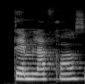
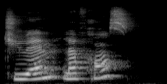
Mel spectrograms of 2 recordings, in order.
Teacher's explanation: instead of saying tu, when the next word starts with a vowel, then just say t.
